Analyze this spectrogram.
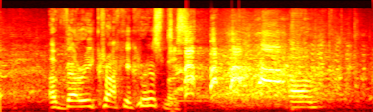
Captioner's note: laughing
